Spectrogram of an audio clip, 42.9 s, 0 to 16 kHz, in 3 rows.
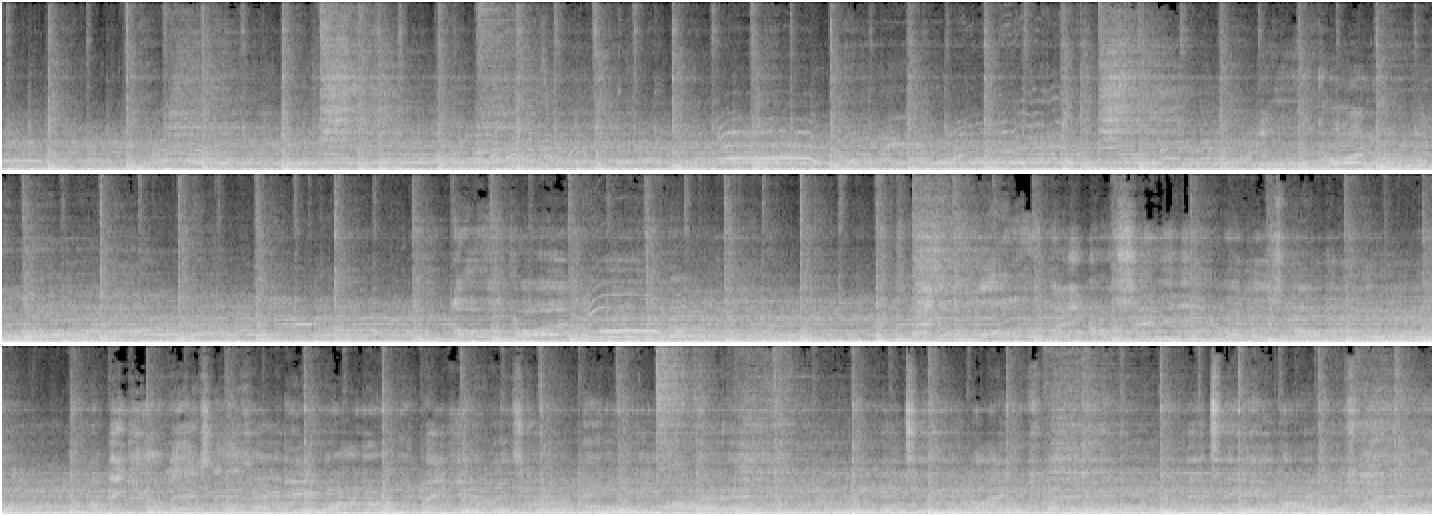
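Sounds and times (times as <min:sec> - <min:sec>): rock band playing live: 0:00.0 - 0:42.9
person singing lead vocal: 0:07.1 - 0:22.3, 0:23.2 - 0:42.9.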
